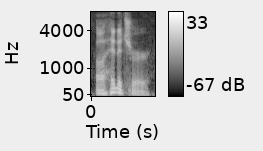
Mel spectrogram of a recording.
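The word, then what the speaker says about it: Iheanachor: Uh and then JP Jerome Bettis said his name wrong. It's Max Ahener, offensive tackle out of Arizona State.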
